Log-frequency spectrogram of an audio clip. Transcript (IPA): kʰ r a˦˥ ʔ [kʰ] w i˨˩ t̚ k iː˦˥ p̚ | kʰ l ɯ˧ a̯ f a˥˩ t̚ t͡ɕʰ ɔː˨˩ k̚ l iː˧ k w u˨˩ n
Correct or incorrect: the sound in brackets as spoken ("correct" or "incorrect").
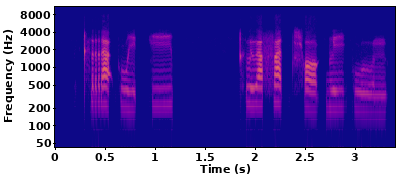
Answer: incorrect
